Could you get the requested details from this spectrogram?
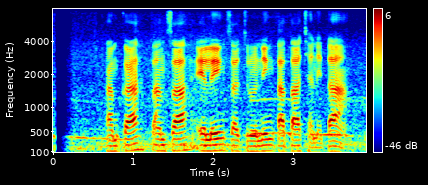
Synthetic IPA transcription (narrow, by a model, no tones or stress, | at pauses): hamkaht̪ansaɦḛlɪŋsad̥ʒ̥ɾonɪŋt̪at̪ad̥ʒ̥a̤net̪a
